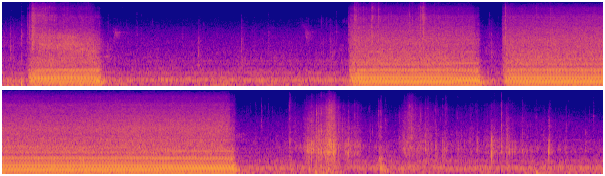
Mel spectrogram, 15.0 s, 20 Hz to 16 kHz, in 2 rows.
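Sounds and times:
electric pump running: 0.0s - 1.4s, 4.3s - 10.7s.

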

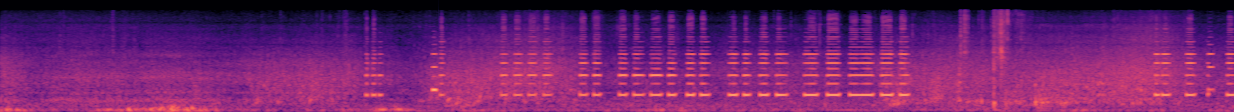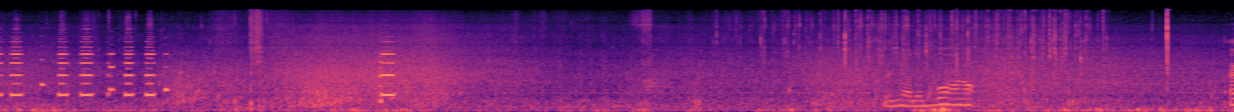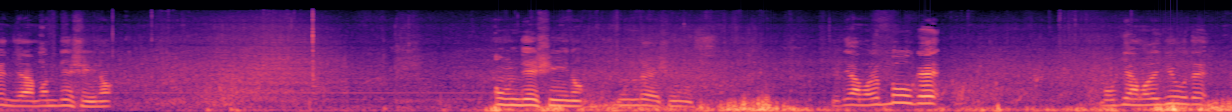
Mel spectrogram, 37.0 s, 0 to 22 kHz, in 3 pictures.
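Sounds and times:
metal detector beeps: 3.6s - 9.2s, 11.4s - 14.2s, 16.1s - 16.4s.

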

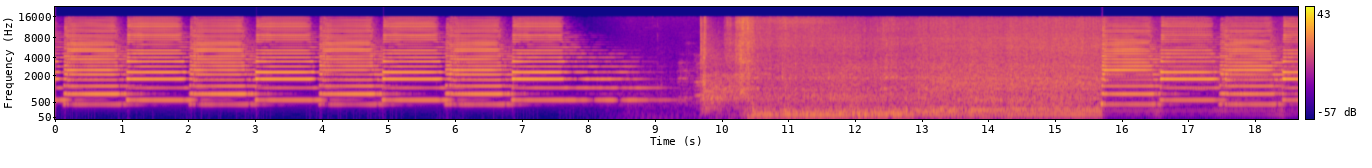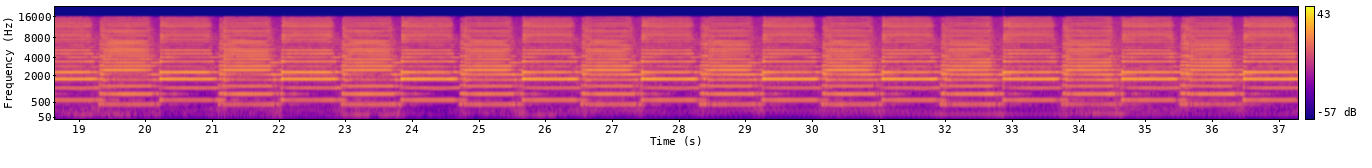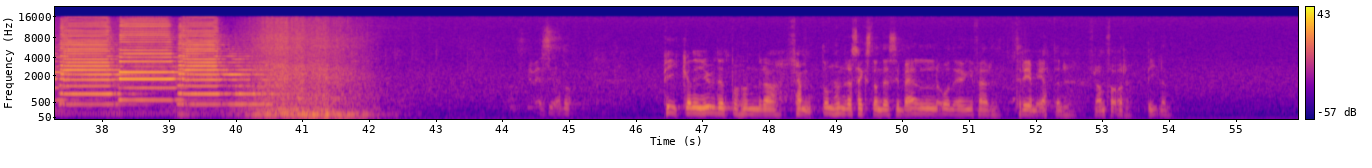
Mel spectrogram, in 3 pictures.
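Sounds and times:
two-tone fire truck siren: 0.0s - 10.4s, 12.9s - 42.3s.

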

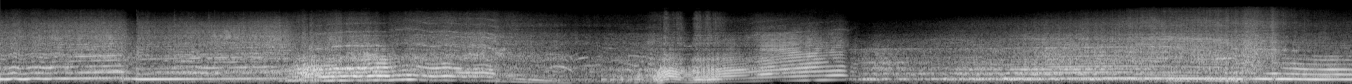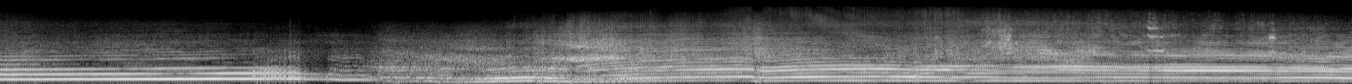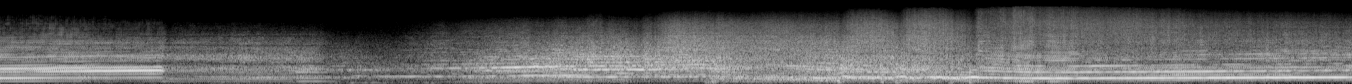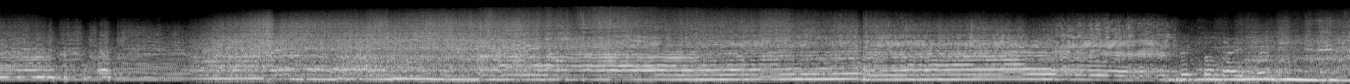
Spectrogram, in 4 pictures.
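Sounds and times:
race car engines revving hard: 0.0s - 54.0s
tyre squeal: 2.9s - 5.5s, 22.8s - 26.5s.

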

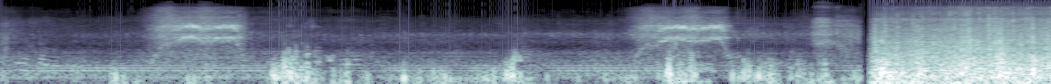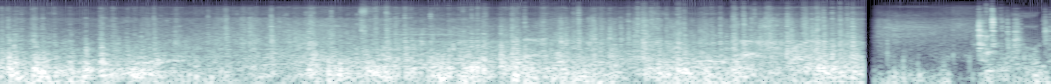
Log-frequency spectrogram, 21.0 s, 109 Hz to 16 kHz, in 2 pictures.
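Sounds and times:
boat hull grinding through ice: 8.7s - 19.2s.

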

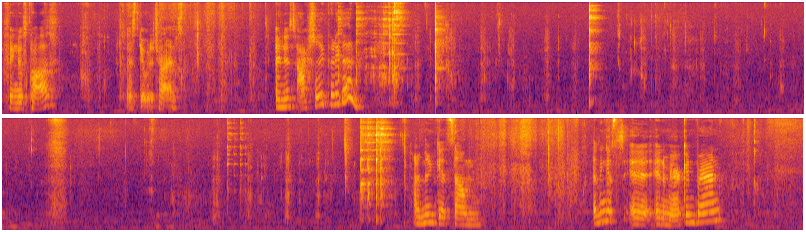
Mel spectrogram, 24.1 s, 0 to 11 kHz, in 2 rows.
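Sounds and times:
chewing and crunching: 1.1s - 4.2s, 5.7s - 18.3s.

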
